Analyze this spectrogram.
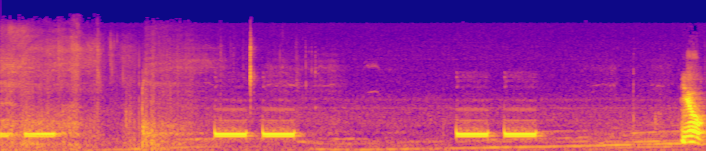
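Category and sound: signal or alarm, telephone call being dialed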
